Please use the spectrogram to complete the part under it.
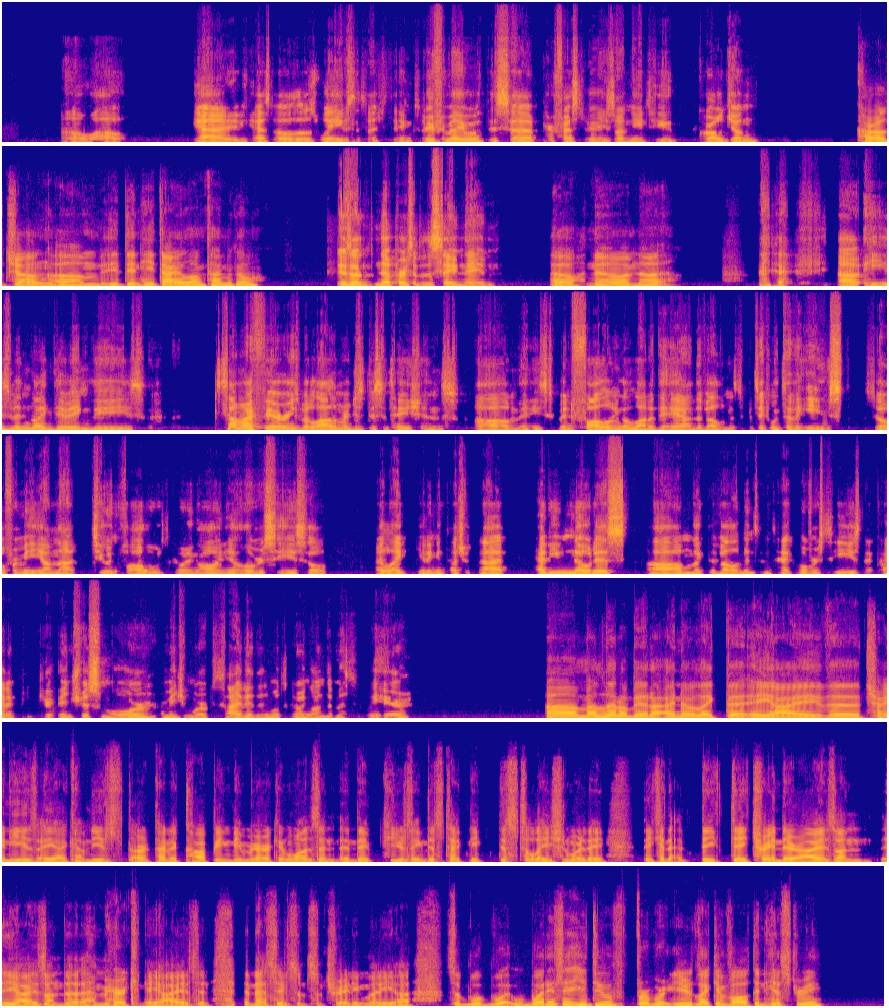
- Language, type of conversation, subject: English, unstructured, How do you think technology changes the way we learn?
- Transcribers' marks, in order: chuckle; tapping; laughing while speaking: "American"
